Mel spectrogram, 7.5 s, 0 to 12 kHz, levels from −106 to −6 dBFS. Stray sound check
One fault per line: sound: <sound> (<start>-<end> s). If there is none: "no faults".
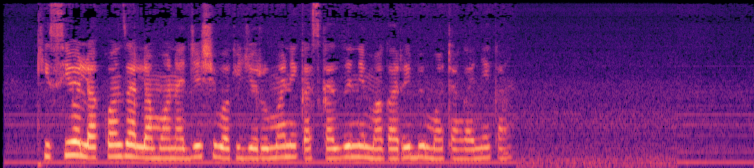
no faults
